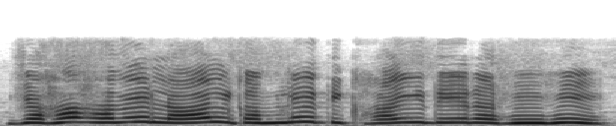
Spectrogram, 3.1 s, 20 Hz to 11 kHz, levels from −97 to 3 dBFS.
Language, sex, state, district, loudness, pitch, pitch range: Hindi, female, Madhya Pradesh, Bhopal, -11 LUFS, 345 Hz, 330-370 Hz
